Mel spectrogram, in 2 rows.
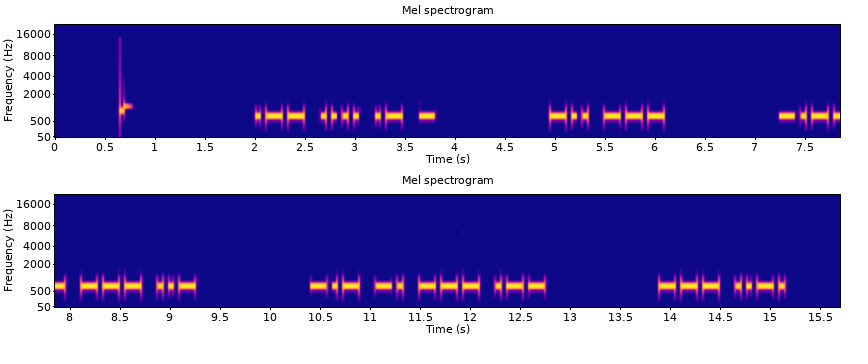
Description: Morse code, heard as a keyed tone, about 22 wpm, 700 Hz. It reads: WHAT DO YOU KNOW OF
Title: 3x Word-Spacing - Sentences from Top 100 Words - 22wpm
